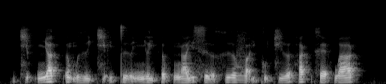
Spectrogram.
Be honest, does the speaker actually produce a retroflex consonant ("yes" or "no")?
no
